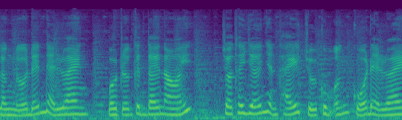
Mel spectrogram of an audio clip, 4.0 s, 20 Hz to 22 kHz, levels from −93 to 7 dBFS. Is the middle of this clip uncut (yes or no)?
no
